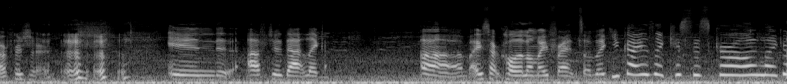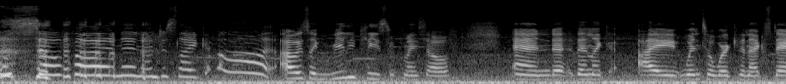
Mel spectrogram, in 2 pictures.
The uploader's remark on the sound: jumps on the podcast live from the back of a taxi in Paris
